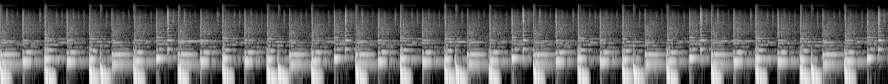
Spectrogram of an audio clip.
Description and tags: Enjoy and feedback is appreciated!
Created on Fl Studio > Nexus, Gladiator, with a simple kick and a delay.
